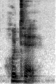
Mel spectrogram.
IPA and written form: hoˈtɛl (Hotel)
